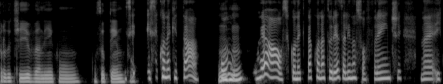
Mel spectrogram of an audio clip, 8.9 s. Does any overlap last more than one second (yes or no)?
no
